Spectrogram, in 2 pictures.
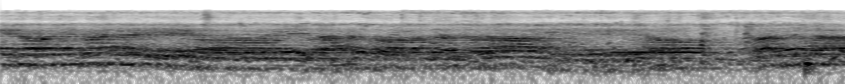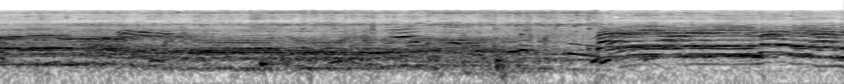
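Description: A crowd of men and women talk and murmur close by in an echoing hall.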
